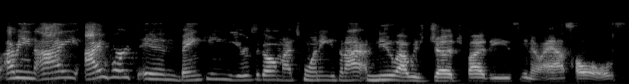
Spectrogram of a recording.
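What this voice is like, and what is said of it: Speaks with a noticeable accent. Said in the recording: “because of my accent ... Based on my accent”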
